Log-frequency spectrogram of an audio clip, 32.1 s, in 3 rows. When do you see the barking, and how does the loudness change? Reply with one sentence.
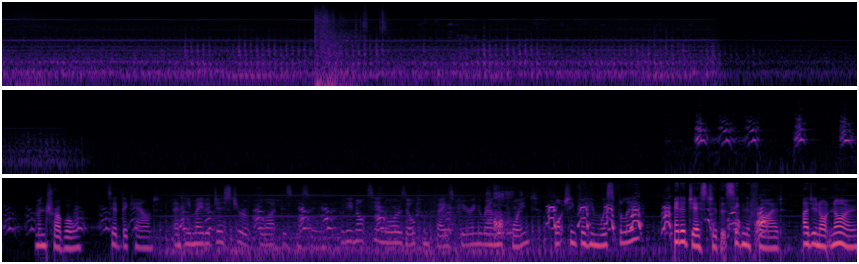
The barking can be heard from 19.4 to 31.0 s, getting louder.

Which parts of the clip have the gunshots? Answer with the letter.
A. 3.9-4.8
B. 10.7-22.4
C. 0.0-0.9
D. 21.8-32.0
A.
